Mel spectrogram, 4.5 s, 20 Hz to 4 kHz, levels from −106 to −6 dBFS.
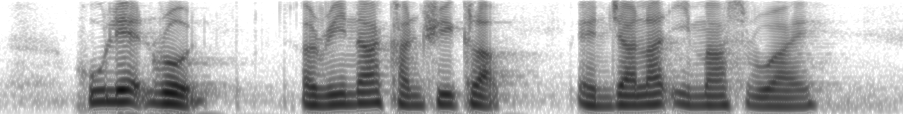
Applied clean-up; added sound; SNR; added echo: none; none; none; none.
